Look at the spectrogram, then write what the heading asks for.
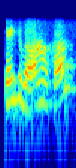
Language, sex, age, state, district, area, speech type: Tamil, female, 30-45, Tamil Nadu, Tirupattur, rural, conversation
